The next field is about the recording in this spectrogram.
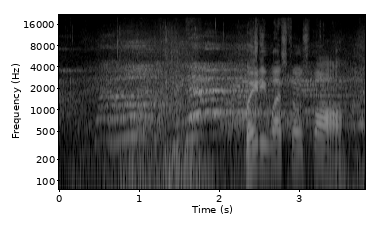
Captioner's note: crowd members shouting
